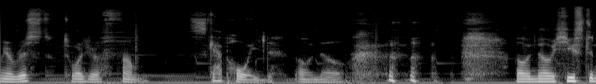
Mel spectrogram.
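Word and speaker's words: scaphoid: Oh, it's PH, so it's pronounced with an F. Scapoid. Scapoid.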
